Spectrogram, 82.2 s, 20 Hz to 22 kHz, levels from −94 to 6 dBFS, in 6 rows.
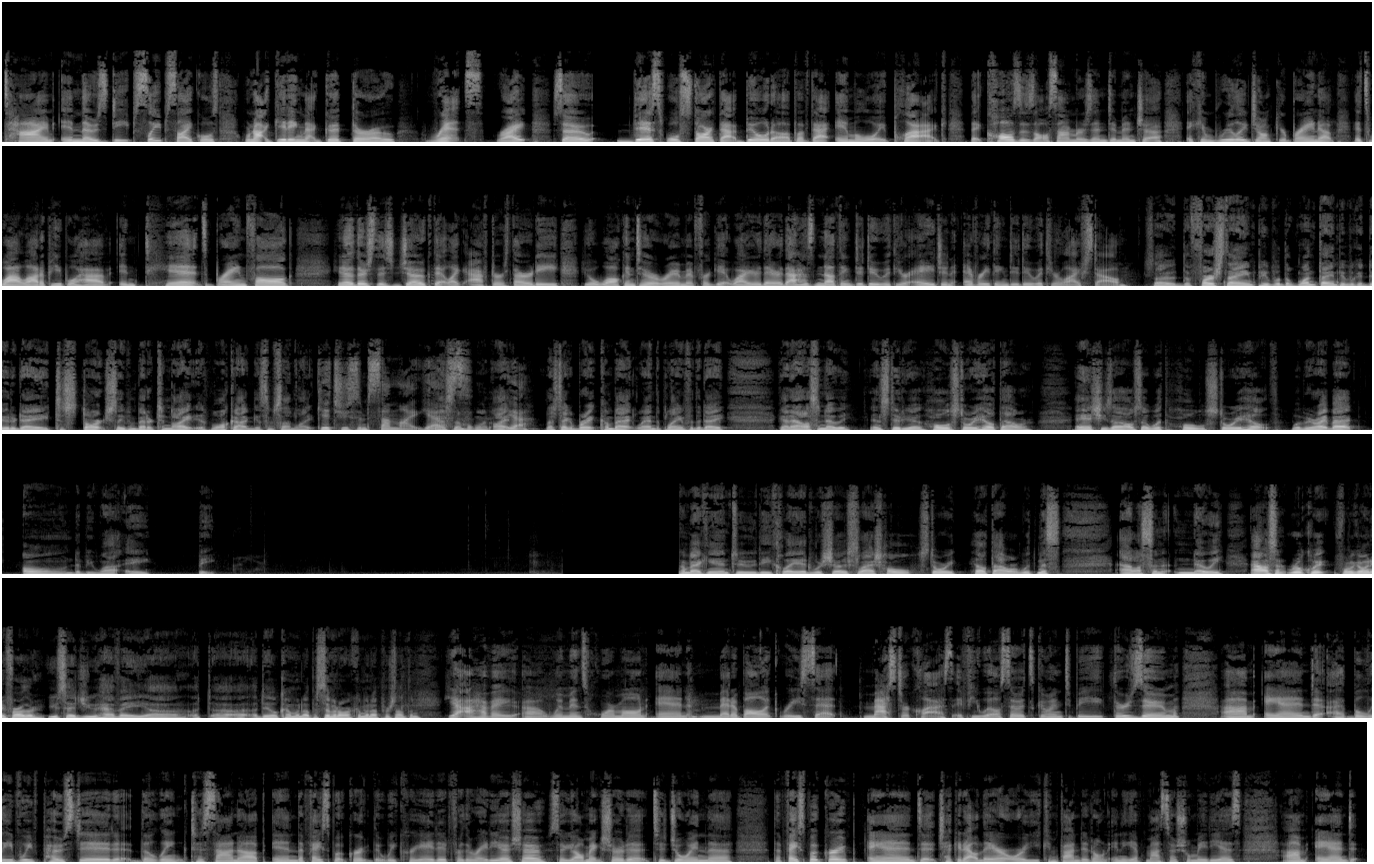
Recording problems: none

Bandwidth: 14.5 kHz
